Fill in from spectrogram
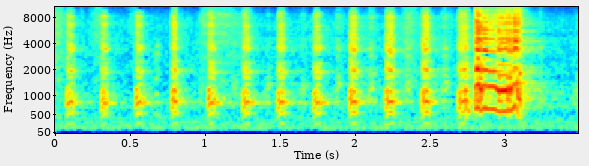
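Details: Backyard hens doing the egg-laying song while nest boxes are occupied, several joining in: a steady run of short clucks about four per second, ending in a loud drawn-out squawk.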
